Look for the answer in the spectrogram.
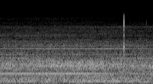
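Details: HE System Technologies twin tower rotary screw compressor with two-stage dryer, heard at the intake side with exhaust fan blowing: quiet even rush of air and faint steady hum, no knocks or rattles; running normally.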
